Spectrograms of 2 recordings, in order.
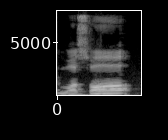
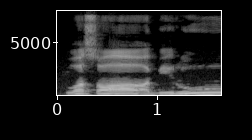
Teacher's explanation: ওয়া ওপেন রাখবেন, সোয়ারটাকে মোটা করে এক আলিফ টানবেন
